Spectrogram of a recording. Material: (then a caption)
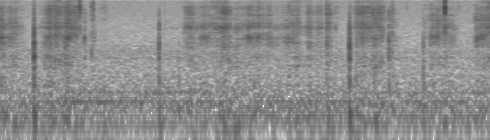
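Oil pastel. A fine pen tip scratches and stipples texture into a waxy oil pastel coating on a sketchbook page resting on a solid flat surface, recorded close-up. Soft, steady scratchy strokes with bright, airy grain are punctuated by several sharp, dry taps that stop instantly without ringing, over a low, quiet background rumble.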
